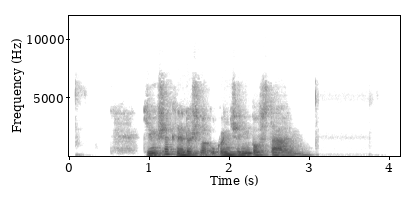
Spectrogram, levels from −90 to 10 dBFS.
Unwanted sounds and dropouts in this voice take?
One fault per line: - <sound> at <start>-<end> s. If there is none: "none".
none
